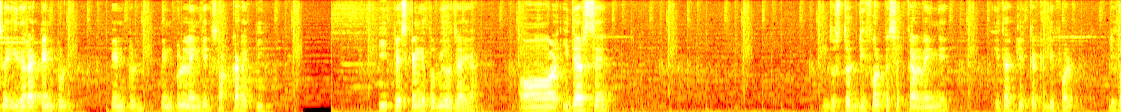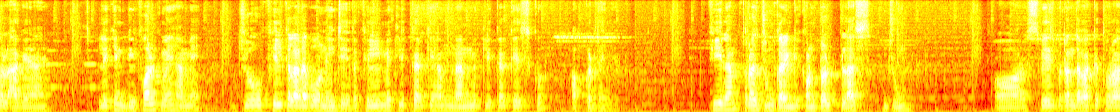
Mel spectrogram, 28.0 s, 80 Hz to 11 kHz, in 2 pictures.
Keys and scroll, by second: 4.6 typing, 24.6 ctrl+=, 25.0 ctrl+=.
